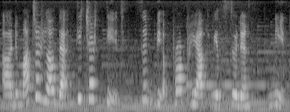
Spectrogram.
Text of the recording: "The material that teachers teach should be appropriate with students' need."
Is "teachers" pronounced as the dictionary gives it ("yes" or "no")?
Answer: no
